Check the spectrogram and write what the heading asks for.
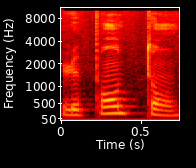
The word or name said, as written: dock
